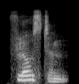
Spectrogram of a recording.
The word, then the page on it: flowstone: Indian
